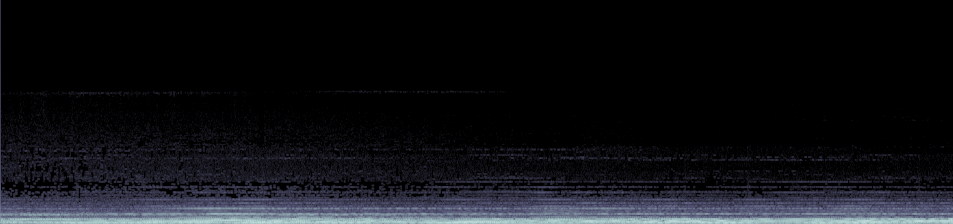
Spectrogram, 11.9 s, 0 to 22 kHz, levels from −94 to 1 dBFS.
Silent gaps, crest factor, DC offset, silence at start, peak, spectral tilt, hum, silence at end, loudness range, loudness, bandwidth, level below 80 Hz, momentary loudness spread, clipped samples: none; 12 dB; under 0.1%; 0 s; -8 dBFS; -12 dB/octave; none; 0 s; 1 LU; -21 LUFS; 3.3 kHz; -38 dBFS; 5 LU; under 0.1%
